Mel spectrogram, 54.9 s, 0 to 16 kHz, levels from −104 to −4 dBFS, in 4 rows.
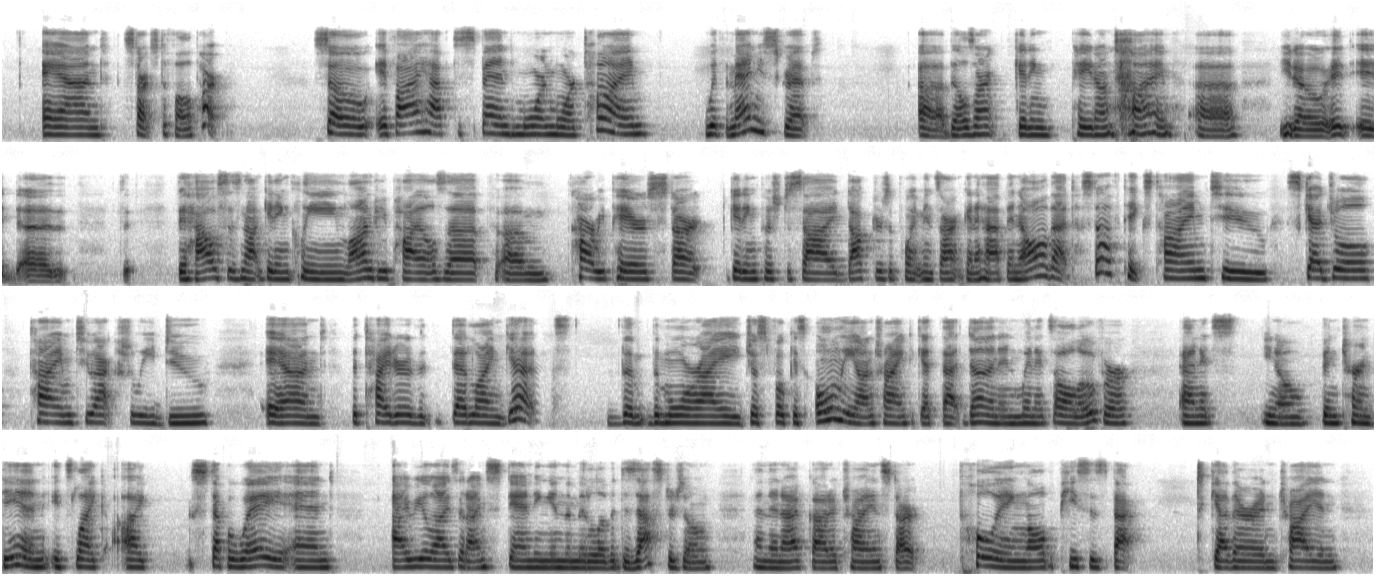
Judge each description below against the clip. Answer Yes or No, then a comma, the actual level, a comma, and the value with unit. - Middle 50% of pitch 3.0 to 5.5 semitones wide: No, narrow, 2.6 semitones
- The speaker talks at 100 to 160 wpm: Yes, average, 140 wpm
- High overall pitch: Yes, high, 195 Hz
